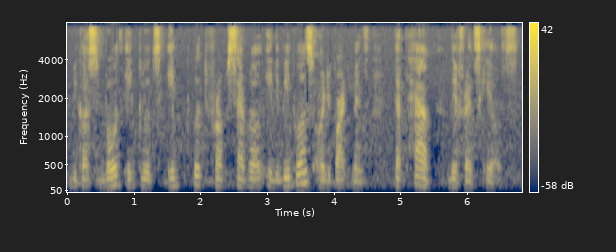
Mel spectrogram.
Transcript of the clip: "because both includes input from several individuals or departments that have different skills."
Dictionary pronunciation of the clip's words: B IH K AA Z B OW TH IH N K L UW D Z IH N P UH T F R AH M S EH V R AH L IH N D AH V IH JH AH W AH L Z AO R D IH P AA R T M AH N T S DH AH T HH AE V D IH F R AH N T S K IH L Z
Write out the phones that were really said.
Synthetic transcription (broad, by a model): B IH K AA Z B OW T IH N K L UW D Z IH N P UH T F R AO M S EH V R AH L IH N D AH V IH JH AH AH L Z AO R D IH P AA R T M AH N T S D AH T HH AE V D IH F R AH N T S K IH L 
